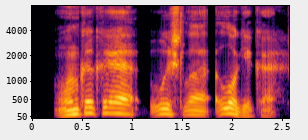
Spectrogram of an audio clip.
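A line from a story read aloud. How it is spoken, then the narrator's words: Whispered. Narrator (Russian): шептал он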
